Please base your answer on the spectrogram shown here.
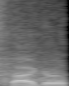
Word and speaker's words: Steiger: Hanson gets it over the line but finds a lot of traffic over there Steiger knocked it down s-t-a-i-g-e-r but pronounced like tiger Steiger like tiger that might have been Ryder Steiger Ryder 42-43 there's Ryder 42.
